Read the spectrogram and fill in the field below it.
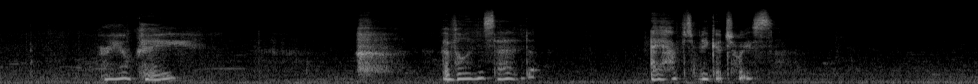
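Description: A second young woman answers softly, close by.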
